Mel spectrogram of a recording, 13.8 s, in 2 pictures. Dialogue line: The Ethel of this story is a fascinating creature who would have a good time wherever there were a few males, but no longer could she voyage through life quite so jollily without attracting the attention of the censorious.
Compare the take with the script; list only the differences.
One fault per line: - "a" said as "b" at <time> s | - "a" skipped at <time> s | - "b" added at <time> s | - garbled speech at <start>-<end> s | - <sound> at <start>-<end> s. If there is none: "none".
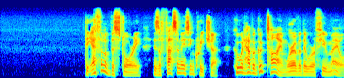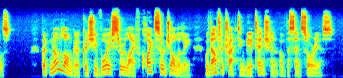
- "this" said as "the" at 2.2 s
